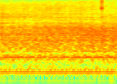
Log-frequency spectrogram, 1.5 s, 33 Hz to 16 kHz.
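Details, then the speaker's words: Ford 8600 diesel tractor being restored, left idling: loud, steady droning hum with low growl from under the floor, the noise that appeared as it now moves; drivetrain noise, source undetermined. "That little bit I left it running, there's a horrendous noise coming out from under the floor now. That noise I was telling you that makes it now move."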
